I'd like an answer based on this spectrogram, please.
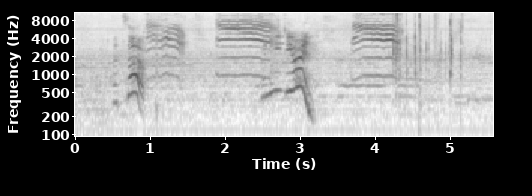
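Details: Three-week-old kitten meowing repeatedly for attention: four loud, bright meows, some sharply rising then falling, others steady and drawn out, coming one after another over five seconds, with a person speaking softly.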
